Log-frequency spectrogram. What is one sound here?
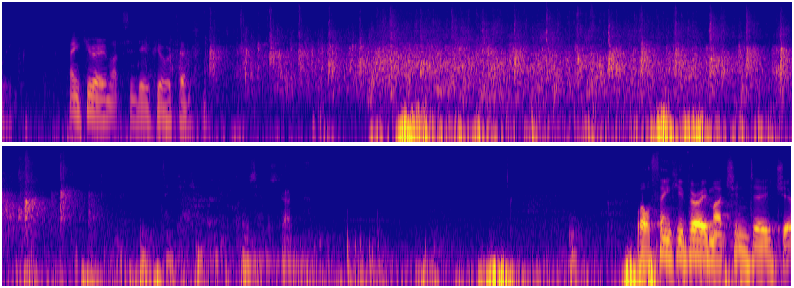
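An elderly man speaks calmly into a microphone in a large hall.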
